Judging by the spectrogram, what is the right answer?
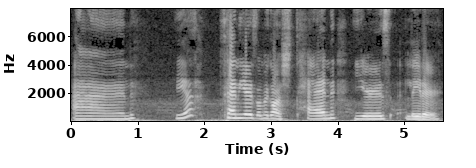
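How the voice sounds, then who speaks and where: A woman's voice: medium pitch, extremely slow, clear, resonant tone, low-quality recording. Chatty young Barbadian woman. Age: 20s. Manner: laughs often, animated storytelling. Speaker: podcast co-host. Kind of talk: casual chat.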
